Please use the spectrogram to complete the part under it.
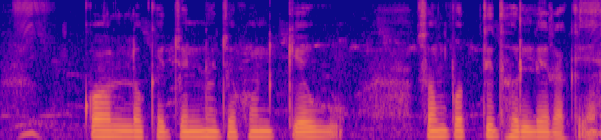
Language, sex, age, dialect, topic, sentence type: Bengali, male, 18-24, Jharkhandi, banking, statement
